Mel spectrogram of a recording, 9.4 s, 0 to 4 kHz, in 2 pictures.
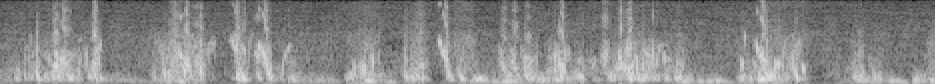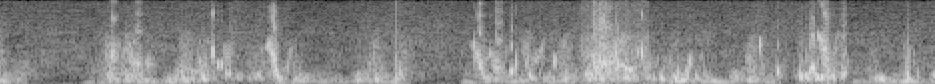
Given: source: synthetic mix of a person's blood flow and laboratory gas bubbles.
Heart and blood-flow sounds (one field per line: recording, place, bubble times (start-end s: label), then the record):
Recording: Doppler ultrasound of blood flow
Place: precordium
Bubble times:
0.04-0.54 s: bubbles
0.74-1.08 s: bubbles
1.11-1.48 s: bubbles
1.73-1.90 s: bubbles
2.00-2.37 s: bubbles
2.48-2.69 s: bubbles
2.74-3.46 s: bubbles
3.67-4.05 s: bubbles
4.25-4.42 s: bubbles
5.18-5.46 s: bubbles
5.56-6.14 s: bubbles
6.66-6.75 s: bubbles
7.02-7.49 s: bubbles
7.57-8.26 s: bubbles
8.44-8.61 s: bubbles
8.65-8.94 s: bubbles
9.17-9.30 s: bubbles
From the record:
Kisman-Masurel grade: 343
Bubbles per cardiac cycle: rolling drumbeat, 9 or more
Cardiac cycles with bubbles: 100%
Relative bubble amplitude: loud (0.450 to 0.775)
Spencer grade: 3 (all of the cardiac periods contain showers or single bubble signals, but not dominating or overriding the cardiac motion signals)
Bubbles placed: anywhere in the cardiac cycle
